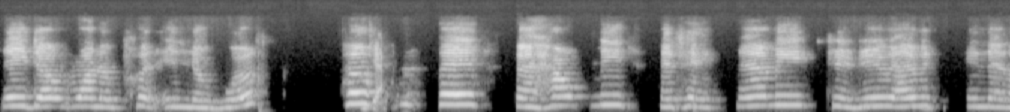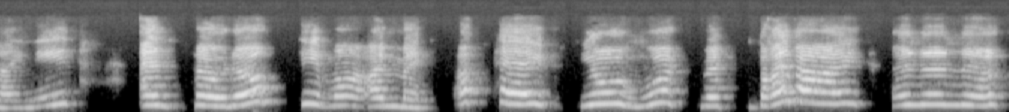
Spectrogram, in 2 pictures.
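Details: Female speaker with cerebral palsy since birth that has become tighter with age; she says listeners may need her to repeat or type; dysarthria (cerebral palsy).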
